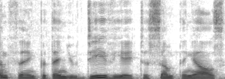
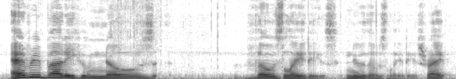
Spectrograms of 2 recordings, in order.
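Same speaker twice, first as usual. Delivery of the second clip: normal talking voice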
